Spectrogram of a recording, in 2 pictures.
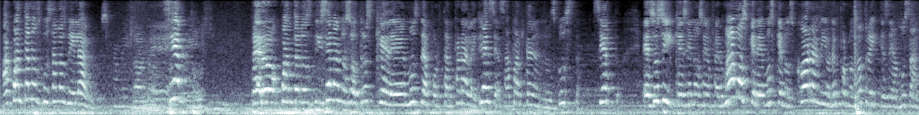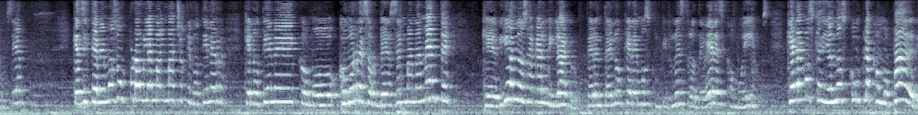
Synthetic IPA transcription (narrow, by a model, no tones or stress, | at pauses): akwant̪ono̞zɣust̪anlo̞zmilaɣɾos | sjeɾt̪o | pe̞ɾokwand̪o̞no̞zd̪isenano̞so̞t̪ɾo̞ske̞ðe̞βe̞mo̞zd̪eapo̞ɾt̪aɾpaɾalaiɣle̞sjaesapaɾt̪eno̞zɡust̪a | sje̞ɾt̪o | e̞so̞sike̞s̬ino̞se̞ɱfe̞ɾmamo̞ske̞ɾe̞mo̞ske̞no̞sko̞ranio̞ɾe̞mpo̞ɾnoso̞t̪ɾosike̞seamo̞sːanosje̞ɾt̪o | ke̞sit̪e̞ne̞mo̞s̬umpɾo̞βle̞maelmat͡ʃo̞ke̞not̪jene | keno̞t̪je̞ne̞komoko̞mo̞re̞so̞lbe̞ɾselmanamẽ̞nt̪e̞ | ke̞ðjo̞zno̞saɣaelmilaɣɾope̞ɾoent̪osno̞ke̞ɾemo̞skumpliɾnwe̞st̪ɾozd̪e̞βe̞ɾe̞sko̞moixos | ke̞ɾe̞mo̞ske̞ðjo̞zno̞skumplako̞mo̞paðɾe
